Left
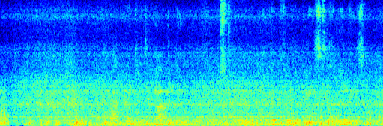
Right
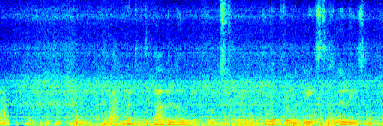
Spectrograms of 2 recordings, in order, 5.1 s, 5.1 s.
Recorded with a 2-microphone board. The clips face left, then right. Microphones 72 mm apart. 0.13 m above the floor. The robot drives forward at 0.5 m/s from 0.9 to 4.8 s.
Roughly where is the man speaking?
Right.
